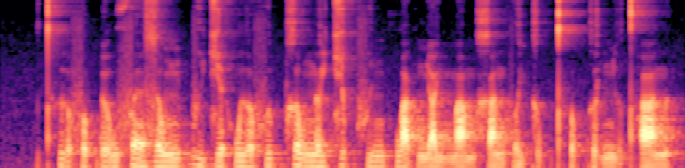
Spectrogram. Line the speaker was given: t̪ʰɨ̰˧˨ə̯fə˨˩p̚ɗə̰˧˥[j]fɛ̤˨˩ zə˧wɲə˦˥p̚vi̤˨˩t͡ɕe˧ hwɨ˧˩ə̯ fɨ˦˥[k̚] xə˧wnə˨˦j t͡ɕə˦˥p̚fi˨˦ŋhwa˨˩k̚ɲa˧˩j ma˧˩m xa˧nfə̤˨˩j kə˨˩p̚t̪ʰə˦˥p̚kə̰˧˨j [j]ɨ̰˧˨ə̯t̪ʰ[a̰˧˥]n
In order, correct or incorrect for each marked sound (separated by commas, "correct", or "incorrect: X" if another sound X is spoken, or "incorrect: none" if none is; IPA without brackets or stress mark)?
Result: incorrect: w, incorrect: p̚, incorrect: ɲ, incorrect: a˧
